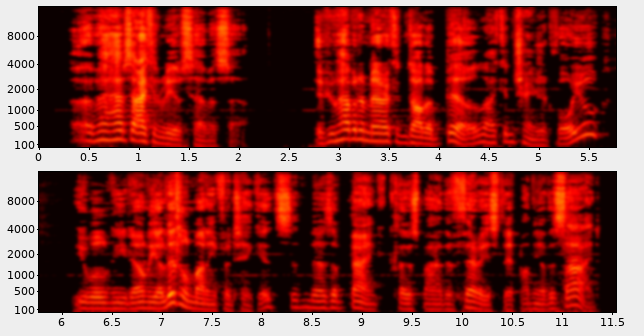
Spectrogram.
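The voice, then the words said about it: Faultless English, distinct Oxford accent. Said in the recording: “spoke to Zircon in faultless English with a distinct Oxford accent”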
